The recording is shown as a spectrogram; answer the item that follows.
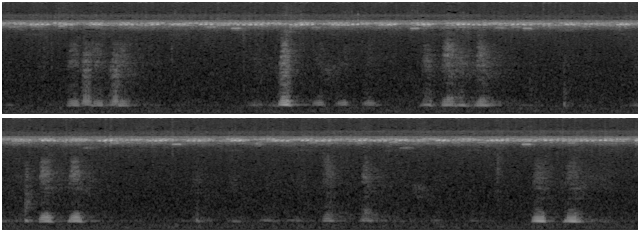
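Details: Frog chorus from a backwater, with low croaking grunts arriving in bunches of two to four, answered by other frogs across the span, all set against an unbroken shrill insect drone.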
